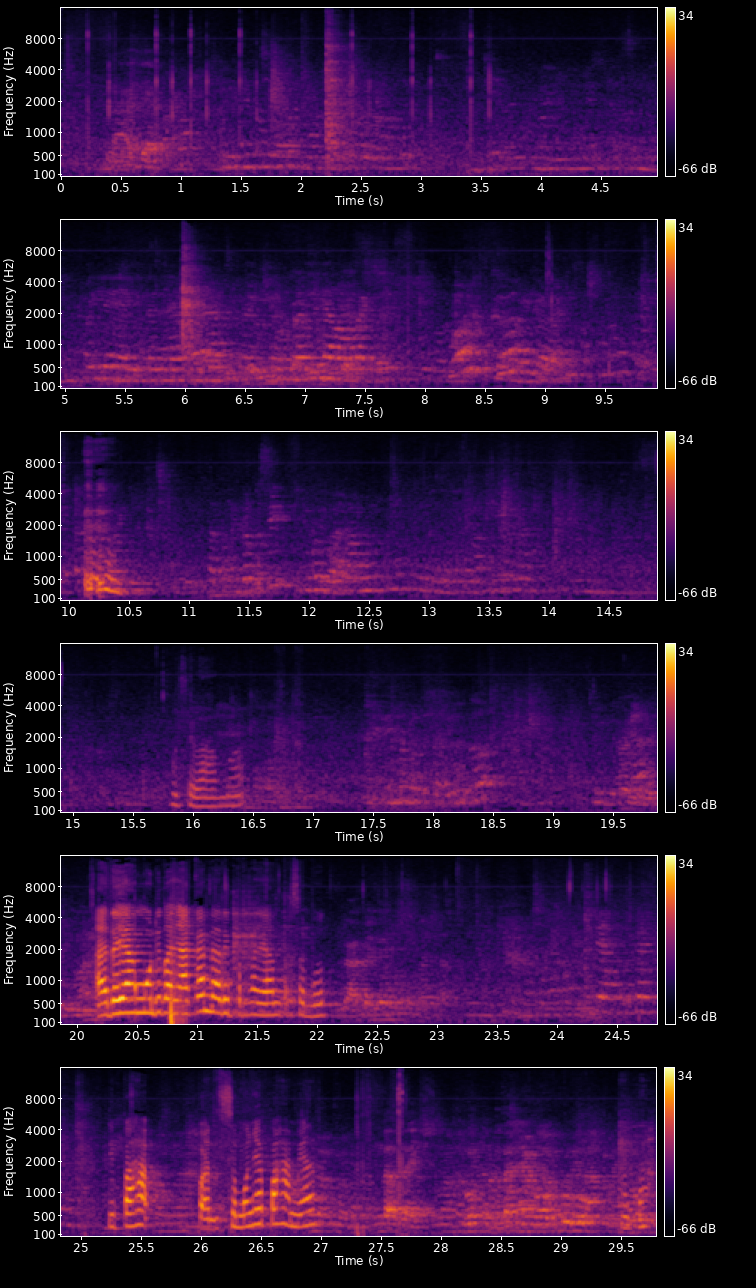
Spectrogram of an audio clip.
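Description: Young people talk quietly in a small group.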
